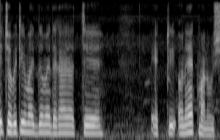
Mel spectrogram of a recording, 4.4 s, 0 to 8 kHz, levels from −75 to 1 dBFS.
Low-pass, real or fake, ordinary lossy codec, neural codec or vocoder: 7.2 kHz; real; none; none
